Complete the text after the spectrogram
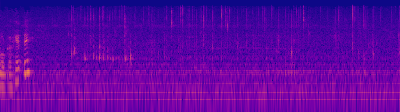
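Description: A thick sauce pours from a jug.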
